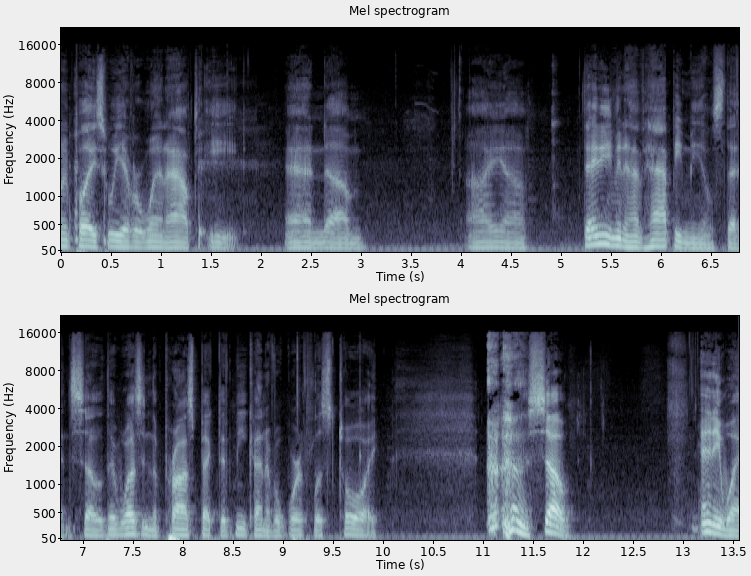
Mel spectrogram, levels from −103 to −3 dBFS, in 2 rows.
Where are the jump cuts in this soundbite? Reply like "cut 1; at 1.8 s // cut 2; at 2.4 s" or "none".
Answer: cut 1; at 2.0 s // cut 2; at 7.7 s // cut 3; at 8.7 s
